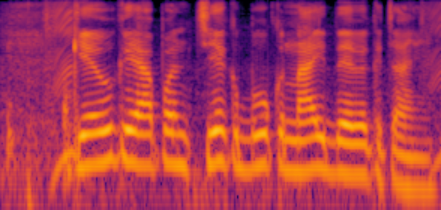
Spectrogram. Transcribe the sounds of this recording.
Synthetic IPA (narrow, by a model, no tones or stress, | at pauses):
keɦukeapənt͡ʃekbuknaid̪ebeket͡ʃaɦĩ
